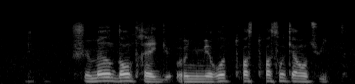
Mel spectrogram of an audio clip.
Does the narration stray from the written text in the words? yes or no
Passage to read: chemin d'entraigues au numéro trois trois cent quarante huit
no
